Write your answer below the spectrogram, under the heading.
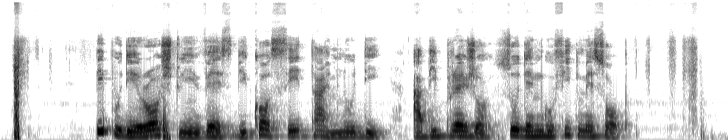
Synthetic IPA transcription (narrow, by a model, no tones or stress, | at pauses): pipudeɹɔʃtuĩnvɛstbikɔsːetãɪ̃mnode | abipɹɛʒɔsodɛ̃mɡofitmɛs̬ɔp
